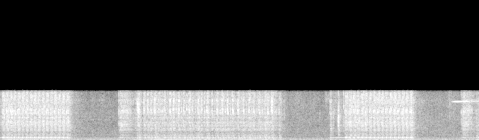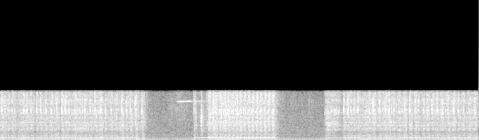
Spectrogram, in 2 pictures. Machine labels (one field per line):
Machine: slide rail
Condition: abnormal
